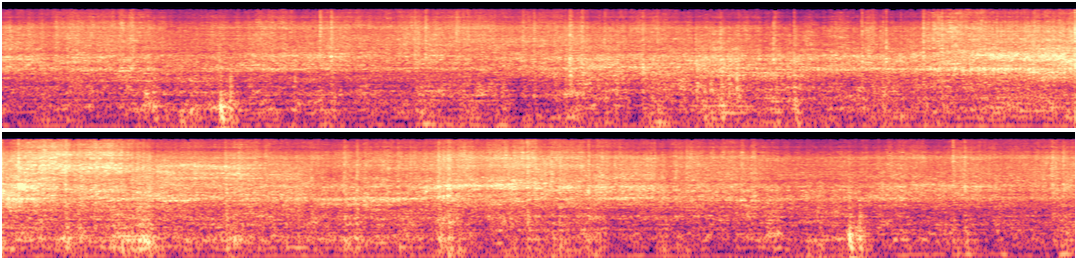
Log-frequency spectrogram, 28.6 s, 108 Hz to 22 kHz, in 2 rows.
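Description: Lionel O27 toy train locomotive with a can motor running around three-rail track: a steady motor whir and wheel rumble that swells for a few seconds about halfway through as it passes close, with a few sharp clicks from the wheels and track. It runs really smooth, freshly cleaned and lubed.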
